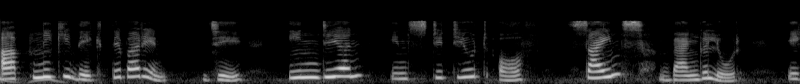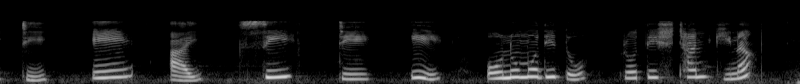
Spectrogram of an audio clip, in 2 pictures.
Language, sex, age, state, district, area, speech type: Bengali, female, 18-30, West Bengal, Howrah, urban, read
